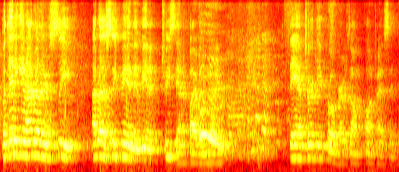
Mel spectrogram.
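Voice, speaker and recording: Middle aged dad doing a father of the bride speech, kinda high voice, joking, really echoey room. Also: wildly swooping pitch, dark tone. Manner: folksy, conversational, joking delivery with halting asides. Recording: very echoey room, distant mic, noisy.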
